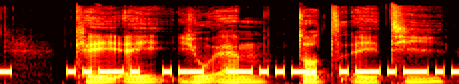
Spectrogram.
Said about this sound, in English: This is a transmission of an encoded digital picture over a civil terrestrial radio network, a radio fax. You can decode it using your computer.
